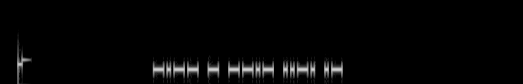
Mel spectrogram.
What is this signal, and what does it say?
Morse code, heard as a keyed tone, about 36 wpm, 690 Hz. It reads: YTQFA
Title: Code Groups - 5 Letters - 35wpm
